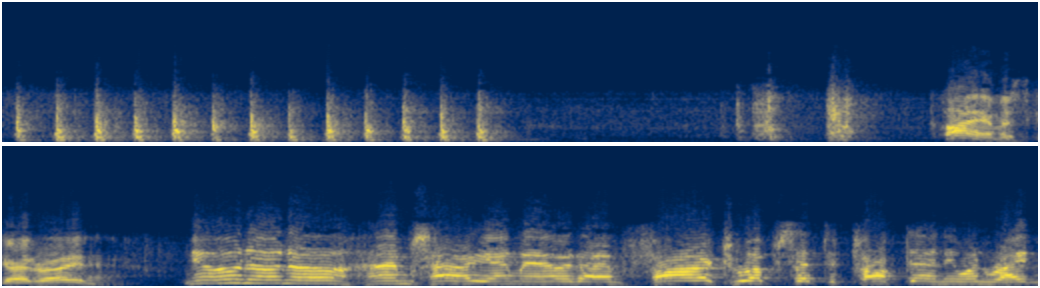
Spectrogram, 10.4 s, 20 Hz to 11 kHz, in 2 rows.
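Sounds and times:
fist pounding on the front door of a home in Lakewood: 0.0s - 2.6s
speech: 4.8s - 10.3s.

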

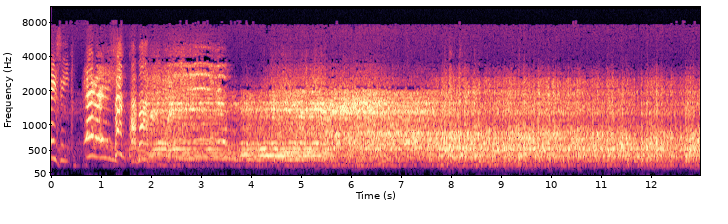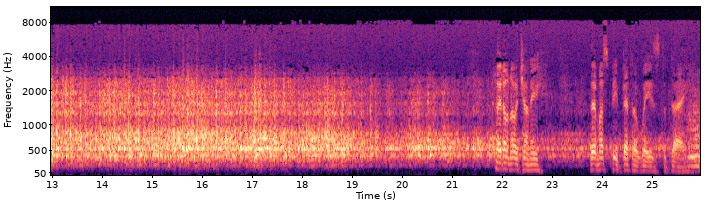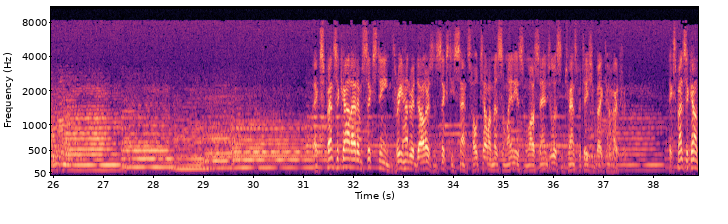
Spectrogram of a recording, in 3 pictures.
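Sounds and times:
speech: 0.1s - 3.0s, 22.0s - 22.9s, 23.8s - 26.7s, 31.5s - 37.5s, 38.3s - 38.9s
laughter: 1.2s - 2.9s
freight train roaring past with clatter and rumble: 1.6s - 38.9s
freight train whistle: 1.8s - 6.9s, 25.7s - 30.1s, 31.2s - 38.9s.

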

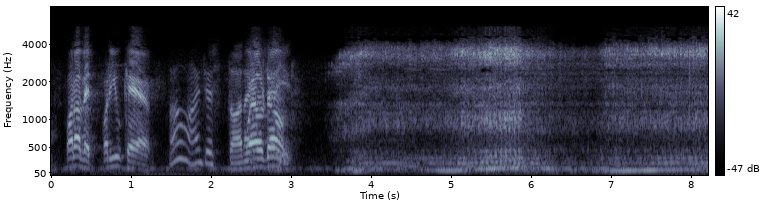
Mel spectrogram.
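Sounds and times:
speech: 0.2s - 3.9s
car with faulty brakes revving and pulling away: 3.4s - 8.2s.

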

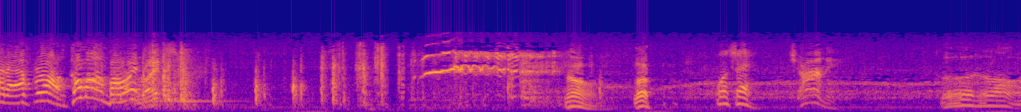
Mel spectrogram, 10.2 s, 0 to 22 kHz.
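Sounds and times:
speech: 0.0s - 1.9s, 5.6s - 6.6s, 7.2s - 8.5s, 9.4s - 10.2s
horse whinnying with a long quavering neigh: 4.1s - 6.0s.

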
